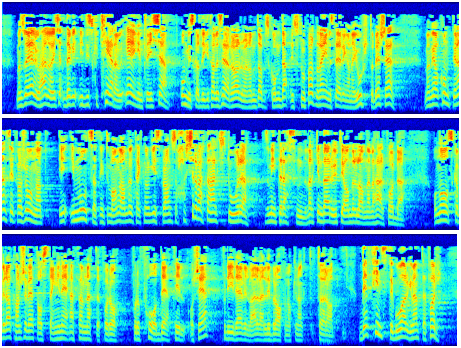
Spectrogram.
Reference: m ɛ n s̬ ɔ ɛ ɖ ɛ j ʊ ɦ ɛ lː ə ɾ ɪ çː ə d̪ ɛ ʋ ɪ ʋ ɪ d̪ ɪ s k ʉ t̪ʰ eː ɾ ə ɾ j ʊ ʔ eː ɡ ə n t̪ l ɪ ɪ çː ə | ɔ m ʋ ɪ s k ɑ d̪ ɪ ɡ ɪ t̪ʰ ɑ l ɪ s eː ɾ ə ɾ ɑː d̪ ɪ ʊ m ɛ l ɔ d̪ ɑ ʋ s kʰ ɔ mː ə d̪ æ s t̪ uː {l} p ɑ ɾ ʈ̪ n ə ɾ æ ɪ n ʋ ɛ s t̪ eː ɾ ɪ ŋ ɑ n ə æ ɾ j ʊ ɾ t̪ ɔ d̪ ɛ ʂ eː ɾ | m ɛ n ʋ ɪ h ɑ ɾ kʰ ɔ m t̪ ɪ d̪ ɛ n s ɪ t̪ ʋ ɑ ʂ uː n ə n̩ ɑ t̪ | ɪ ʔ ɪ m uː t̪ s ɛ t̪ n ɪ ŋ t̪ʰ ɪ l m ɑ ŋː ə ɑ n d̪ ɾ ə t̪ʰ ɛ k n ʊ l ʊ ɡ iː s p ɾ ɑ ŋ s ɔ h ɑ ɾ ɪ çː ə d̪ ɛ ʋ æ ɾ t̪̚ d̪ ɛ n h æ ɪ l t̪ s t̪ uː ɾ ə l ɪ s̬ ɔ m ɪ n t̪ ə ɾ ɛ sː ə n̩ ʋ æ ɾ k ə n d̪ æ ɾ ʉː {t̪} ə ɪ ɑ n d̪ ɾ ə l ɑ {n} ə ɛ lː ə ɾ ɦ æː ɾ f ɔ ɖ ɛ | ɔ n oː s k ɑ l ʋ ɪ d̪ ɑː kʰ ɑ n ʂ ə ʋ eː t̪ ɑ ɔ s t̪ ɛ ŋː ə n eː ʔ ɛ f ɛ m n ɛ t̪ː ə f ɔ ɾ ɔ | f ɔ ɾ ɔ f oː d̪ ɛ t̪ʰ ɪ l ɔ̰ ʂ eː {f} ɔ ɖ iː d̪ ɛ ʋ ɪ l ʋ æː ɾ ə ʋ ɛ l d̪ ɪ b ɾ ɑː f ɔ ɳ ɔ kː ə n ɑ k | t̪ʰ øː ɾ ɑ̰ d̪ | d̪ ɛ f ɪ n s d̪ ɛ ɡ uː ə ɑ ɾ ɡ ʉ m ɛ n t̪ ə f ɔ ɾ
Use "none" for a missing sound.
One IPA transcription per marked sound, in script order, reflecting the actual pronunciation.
ɾ, t̪, nː, f

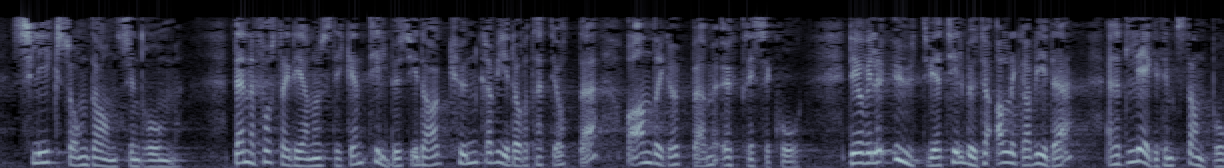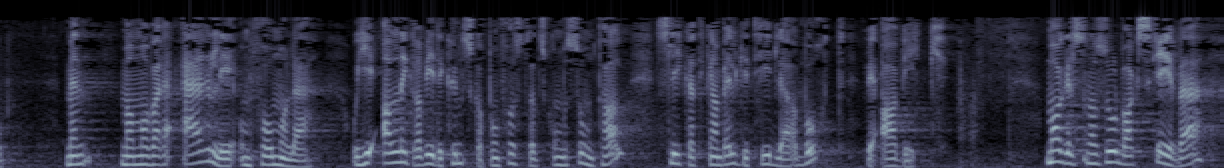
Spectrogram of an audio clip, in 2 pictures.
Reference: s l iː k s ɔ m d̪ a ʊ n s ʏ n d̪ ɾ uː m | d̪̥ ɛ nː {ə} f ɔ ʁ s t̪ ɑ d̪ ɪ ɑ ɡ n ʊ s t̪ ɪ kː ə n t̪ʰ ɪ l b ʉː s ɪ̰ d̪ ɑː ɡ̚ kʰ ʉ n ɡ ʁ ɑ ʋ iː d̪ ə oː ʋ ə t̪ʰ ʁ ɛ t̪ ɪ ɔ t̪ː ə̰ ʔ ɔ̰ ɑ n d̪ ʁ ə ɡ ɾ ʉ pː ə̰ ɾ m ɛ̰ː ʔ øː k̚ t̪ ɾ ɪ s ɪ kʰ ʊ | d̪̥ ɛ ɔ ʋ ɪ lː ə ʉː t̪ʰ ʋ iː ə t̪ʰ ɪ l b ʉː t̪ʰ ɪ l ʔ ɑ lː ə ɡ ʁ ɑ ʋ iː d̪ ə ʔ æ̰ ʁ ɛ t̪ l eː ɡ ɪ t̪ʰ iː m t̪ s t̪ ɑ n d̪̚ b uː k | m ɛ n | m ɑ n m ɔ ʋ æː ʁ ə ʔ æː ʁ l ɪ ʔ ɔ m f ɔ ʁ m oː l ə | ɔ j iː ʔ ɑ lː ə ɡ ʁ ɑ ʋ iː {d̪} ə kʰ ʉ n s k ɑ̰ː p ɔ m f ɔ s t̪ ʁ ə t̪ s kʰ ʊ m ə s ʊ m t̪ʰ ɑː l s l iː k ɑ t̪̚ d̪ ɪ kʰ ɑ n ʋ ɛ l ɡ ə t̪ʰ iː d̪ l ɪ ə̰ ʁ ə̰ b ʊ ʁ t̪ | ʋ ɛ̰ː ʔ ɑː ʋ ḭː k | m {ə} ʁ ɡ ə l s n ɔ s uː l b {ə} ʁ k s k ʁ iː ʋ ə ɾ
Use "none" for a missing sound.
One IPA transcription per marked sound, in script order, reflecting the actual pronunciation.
ə, d̪, ɑ, ɑ

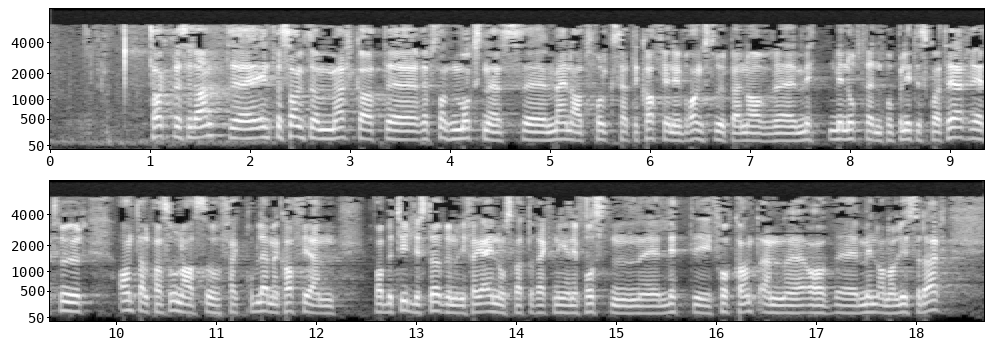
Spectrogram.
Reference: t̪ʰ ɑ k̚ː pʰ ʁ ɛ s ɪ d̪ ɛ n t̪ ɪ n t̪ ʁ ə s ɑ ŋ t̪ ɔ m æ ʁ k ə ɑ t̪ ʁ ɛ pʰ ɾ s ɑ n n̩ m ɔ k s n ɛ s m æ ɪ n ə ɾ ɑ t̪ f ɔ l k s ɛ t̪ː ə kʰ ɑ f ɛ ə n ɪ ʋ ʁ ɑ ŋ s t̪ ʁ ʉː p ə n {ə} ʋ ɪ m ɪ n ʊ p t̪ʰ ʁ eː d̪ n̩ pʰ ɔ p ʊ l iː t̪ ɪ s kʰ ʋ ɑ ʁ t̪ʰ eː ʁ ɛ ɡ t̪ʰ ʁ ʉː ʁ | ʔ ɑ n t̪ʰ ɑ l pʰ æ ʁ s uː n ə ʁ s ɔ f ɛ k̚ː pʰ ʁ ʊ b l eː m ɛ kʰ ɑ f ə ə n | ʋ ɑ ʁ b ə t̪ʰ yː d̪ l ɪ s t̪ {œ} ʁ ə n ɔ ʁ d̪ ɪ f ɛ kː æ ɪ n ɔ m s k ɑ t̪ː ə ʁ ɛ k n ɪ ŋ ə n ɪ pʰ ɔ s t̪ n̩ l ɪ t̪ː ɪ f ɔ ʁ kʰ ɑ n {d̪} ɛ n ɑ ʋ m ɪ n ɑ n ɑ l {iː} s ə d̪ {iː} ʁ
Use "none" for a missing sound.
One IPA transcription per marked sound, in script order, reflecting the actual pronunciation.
ɑ, œ, t̪, yː, æː

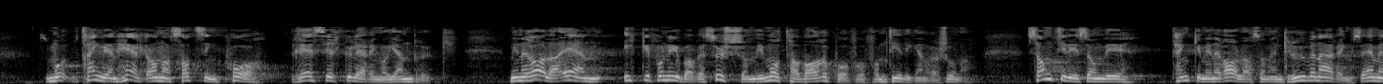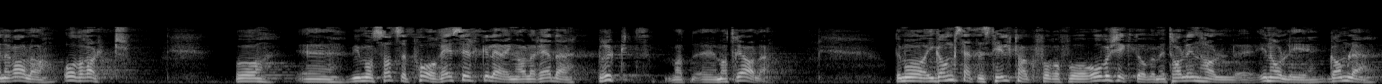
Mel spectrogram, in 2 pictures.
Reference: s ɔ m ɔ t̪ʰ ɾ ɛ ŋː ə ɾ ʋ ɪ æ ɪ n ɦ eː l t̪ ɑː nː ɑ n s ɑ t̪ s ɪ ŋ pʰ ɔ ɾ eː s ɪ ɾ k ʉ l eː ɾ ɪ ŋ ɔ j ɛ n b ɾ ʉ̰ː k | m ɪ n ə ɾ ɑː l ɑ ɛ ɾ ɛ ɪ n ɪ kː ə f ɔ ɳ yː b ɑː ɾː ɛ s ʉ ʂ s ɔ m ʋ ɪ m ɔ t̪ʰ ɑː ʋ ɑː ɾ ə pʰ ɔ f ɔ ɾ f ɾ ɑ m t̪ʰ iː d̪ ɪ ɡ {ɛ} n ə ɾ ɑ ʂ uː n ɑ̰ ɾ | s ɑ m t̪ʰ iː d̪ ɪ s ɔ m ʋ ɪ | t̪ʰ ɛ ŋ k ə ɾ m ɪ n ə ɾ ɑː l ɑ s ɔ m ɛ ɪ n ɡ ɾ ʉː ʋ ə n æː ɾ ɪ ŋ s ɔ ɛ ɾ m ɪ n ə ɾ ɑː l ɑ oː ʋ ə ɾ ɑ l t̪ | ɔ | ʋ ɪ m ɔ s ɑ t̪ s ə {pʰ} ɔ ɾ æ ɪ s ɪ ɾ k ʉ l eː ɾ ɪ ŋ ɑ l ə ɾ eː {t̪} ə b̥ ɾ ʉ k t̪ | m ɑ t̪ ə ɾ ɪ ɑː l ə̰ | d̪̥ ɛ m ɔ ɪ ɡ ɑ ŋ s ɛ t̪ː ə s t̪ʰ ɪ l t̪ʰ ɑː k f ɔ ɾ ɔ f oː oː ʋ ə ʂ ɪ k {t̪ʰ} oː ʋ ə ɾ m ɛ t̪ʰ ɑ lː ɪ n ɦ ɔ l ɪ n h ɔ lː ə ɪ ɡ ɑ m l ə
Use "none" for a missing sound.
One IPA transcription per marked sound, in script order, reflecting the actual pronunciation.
ɛ, pʰ, d̪, t̪

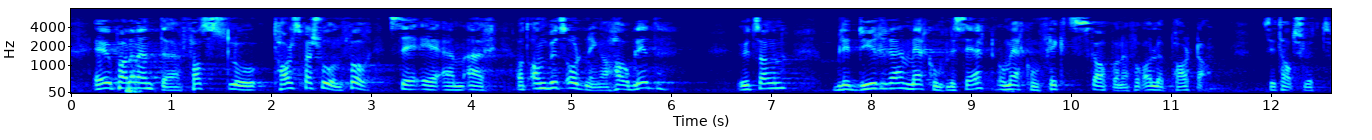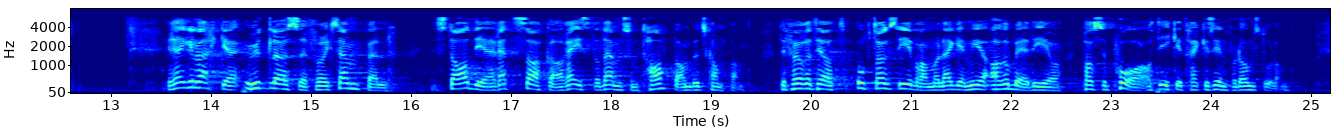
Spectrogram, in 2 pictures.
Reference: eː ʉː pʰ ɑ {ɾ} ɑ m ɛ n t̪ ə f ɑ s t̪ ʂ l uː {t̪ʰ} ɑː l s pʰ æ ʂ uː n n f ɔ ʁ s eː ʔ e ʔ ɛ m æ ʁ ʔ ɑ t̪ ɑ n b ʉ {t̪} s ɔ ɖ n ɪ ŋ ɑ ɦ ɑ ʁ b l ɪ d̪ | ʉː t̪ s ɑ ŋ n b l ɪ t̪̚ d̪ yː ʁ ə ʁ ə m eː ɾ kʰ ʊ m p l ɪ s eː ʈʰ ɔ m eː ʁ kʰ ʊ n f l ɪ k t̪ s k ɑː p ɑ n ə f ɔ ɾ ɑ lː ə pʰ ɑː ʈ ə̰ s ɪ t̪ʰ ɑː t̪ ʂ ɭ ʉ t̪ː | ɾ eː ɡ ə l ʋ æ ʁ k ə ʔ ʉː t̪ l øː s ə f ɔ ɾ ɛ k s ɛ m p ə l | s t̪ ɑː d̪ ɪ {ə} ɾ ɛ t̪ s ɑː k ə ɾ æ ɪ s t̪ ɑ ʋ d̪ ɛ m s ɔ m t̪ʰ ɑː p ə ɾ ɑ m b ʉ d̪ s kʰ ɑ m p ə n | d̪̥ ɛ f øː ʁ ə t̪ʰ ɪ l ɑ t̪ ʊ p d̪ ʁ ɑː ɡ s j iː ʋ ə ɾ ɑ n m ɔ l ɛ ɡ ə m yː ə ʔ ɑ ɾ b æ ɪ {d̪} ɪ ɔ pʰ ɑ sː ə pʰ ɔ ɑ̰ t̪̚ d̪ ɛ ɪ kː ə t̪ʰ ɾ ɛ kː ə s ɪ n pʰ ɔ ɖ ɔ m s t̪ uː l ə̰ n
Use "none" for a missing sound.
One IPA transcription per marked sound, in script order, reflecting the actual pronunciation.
ɭ, t̪ʰ, d̪, ə, d̪

